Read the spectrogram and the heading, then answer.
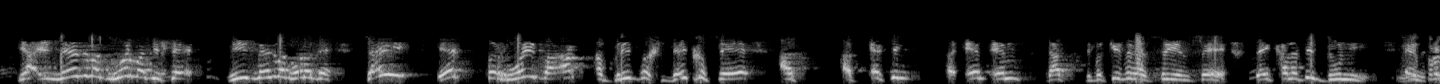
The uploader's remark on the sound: Telephonic recording. In a recording obtained by the SABC.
